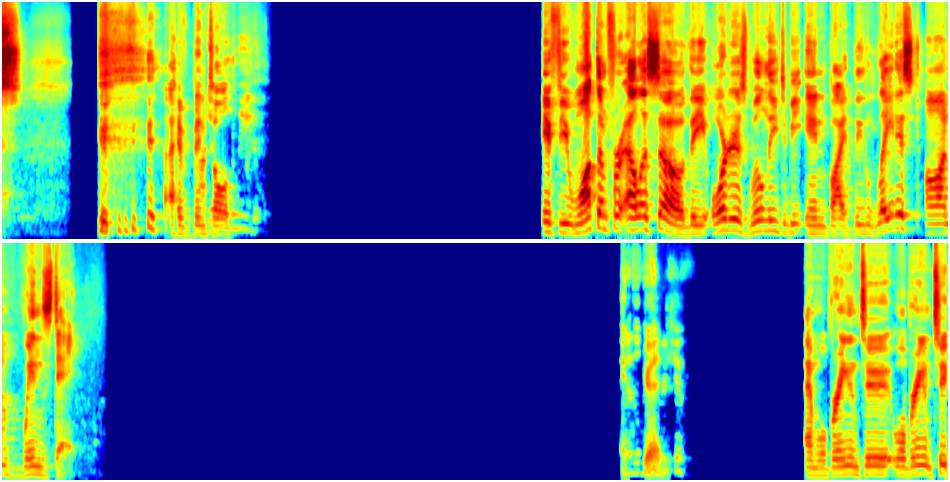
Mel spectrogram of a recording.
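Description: A man talks with animation through a microphone, in short bursts.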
